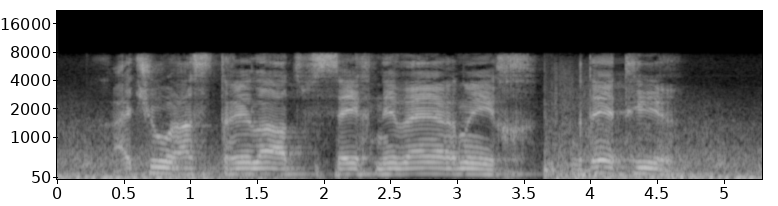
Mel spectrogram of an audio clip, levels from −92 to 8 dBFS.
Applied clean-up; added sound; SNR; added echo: none; Boom; 8 dB; none.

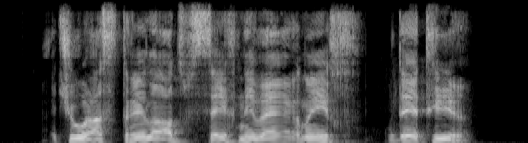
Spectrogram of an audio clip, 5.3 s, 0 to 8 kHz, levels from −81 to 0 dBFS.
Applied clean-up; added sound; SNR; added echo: neural mask model DeepFilterNet 3.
